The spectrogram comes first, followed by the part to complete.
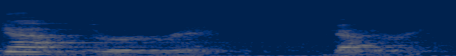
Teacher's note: we get an /r/-link before the following ‘-ing’ suffix, we have the option of turning /ər/ into /r̩/ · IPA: /ˈgæðr̩ɪŋ/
